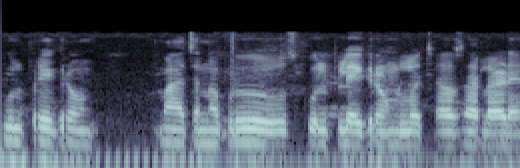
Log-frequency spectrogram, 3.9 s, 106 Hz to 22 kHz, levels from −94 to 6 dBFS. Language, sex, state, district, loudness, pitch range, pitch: Telugu, male, Andhra Pradesh, Guntur, -19 LUFS, 115-125 Hz, 120 Hz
